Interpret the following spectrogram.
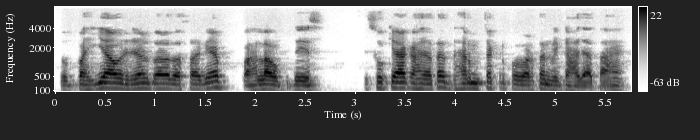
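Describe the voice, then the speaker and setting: A man with a medium-pitched voice teaches informally and fairly quickly, posing exam questions and then answering each one himself. The audio is dull and lo-fi, its top end muffled.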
